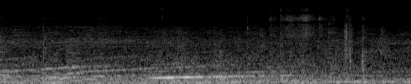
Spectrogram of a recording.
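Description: An electric train pulling away, its motors whining upward in pitch over a low rumble.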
